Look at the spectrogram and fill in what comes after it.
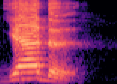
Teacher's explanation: This dal sukoon has to be bounced. Ya fatha dal sukoon yad. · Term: qalqalah letter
